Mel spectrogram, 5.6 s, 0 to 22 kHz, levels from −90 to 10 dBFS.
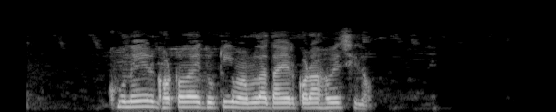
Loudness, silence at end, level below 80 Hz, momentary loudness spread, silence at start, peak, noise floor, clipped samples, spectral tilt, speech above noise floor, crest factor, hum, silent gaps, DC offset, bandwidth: -16 LUFS; 1.85 s; -60 dBFS; 16 LU; 1.1 s; -2 dBFS; -88 dBFS; under 0.1%; -8 dB/octave; 73 dB; 16 dB; none; none; under 0.1%; 6.6 kHz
